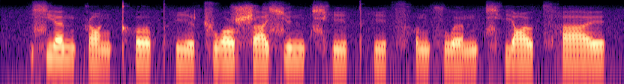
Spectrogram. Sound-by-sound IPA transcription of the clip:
ɕ j ɛ˥˩ n k ɑ˨˩ ŋ kʰ ɤ˧˥ t̪ʰ i˨˩ ʈ͡ʂ w ɔ˥˩ ʂ ä˧˥ ɕ y˥˩ n t͡ɕʰ i˨˩ t̪ʰ i˧˥ t͡sʰ ɤ˧ ŋ s w ə˧˥ n t͡ɕʰ j ɑ˥˩ ʊ̯ t͡sʰ a˥ ɪ̯

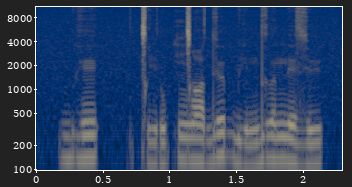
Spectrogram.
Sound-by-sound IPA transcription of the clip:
bʱ ẽ˥ | ǀ i˩ ɾ u˧ p ŋ͡ǀ ɑ˧ d ø˥ ɓ i˩ n d ɯ˥ ə̯ n e˥˩ z y˧

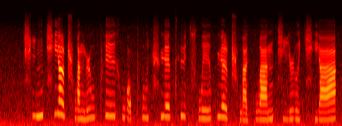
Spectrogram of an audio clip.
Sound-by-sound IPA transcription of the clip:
t͡ɕʰ i˧˥ ŋ t͡ɕʰ j ä˥˩ ʈ͡ʂʰ w a˩ n ɻ u˧˥ pʰ e˥ ɪ̯ x w ɔ̰˨˩ pʰ u˧˥ t͡ɕʰ ɥ ɛ˥ t̪ʰ y˥˩ t͡sʰ w e˧˥ ɪ̯ p ɥ ɛ˥˩ ʈ͡ʂʰ w a˩ ɪ̯ k w a˧˥ n t͡ɕ i˧˥ ɻ ɤ˥˩ t͡ɕʰ j ä˧˥

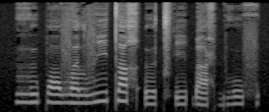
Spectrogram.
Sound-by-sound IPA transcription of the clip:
ɦ ɯ˨ p ɔ˨ v ɐ˨ l v i˦ t̪ a˦ χ ʔ ɯ˨ t͡sʼ i˨ ɓ a˨ ħ bʱ u˦ f

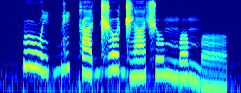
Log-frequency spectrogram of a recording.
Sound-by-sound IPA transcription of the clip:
k͡p u˦ w i˧ ɡ͡b i˦ k a˧ d͡ʒ o˦ d͡ʒ ã˧ ʃ u˧ m o˧ m o˨

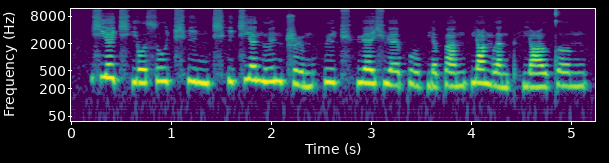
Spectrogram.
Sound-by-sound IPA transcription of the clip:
ɕ j ɛ˥˩ t͡ɕʰ j o˩ ʊ̯ s u˧˥ t͡ɕʰ i˨˩ ŋ t͡ɕʰ i˦ t͡ɕ j ɛ˥˧ n l y˥˩ n ʈ͡ʂ ɻ̩˨˩ m u˦ p y˥ t͡ɕʰ ɥ ɛ˥ ɕ ɥ ɛ˧˥ p u˨˩ p j ɛ˦ p a˧˥ n p j ɑ˥˩ ŋ l a˩ n pʰ j ɑ˧˥ ʊ̯ t̪ ɤ˥ ŋ

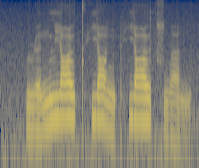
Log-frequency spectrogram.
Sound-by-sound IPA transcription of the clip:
ɻ ə˧˥ n l j ɑ˥ ʊ̯ t̪ʰ j ɑ˥˩ ŋ pʰ j ɑ˥ ʊ̯ t͡s w a˥˩ n

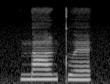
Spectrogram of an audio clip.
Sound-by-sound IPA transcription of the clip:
n aː˧ ɳ tʷ ɛ˧

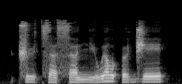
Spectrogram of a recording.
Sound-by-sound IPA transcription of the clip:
ʈ͡ʂ ʉ˦˨ t͡s ɐ˦˨ s ɐ˦ nʲ ɵ˧˩˧ w ɨ˦ lˠ ʔ ɵ˨˦ d͡ʒ e˦

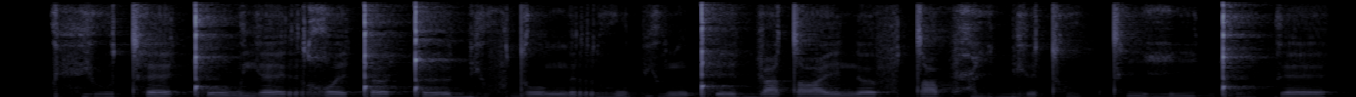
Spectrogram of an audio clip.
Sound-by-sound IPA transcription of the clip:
fʲ o̤˦˥ tʰ ɛ˥˧ ǃʼ o˥˧ w j ɛ˥˧ r ʁʷ e˦˥ ǃ œ˥˧ ǃ ø˥˧ bʲ o̤˥˧ f d o˥˧ ŋ ə˦˥ r o̤˦˥ w pʲ o̤˦˥ n ǃʼ e˥˧ bʲ ɛ˥˧ tˤ w e˦˥ n œ˦˥ f tˤ o˦˥ p ħ i̤˥˧ bʲ ø˦˥ tʰ o̤˥˧ p tʰ i˥˧ ɦ i˦˥ ǃʼ o̤˥˧ k ɛ˥˧

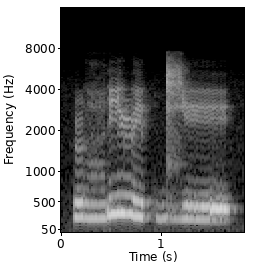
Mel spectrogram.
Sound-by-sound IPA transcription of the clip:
ɭ a̤ ɾ i ɭ e p d͡ʑ ɪː

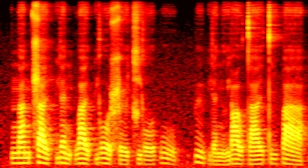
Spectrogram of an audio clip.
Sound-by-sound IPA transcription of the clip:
n̪ a˦ n ʈ͡ʂ a˥˨ ɪ̯ p j ɛ˥˨ n p w a˥˨ ɪ̯ p j o˥˨ ʊ̯ ʂ ɻ̩˨˦ t͡ɕ j o˨˦ ʊ̯ p u˥˨ | p y˥˨ p j ɛ˩ n l j ɑ˥˨ ʊ̯ t̪ a˦ ɪ̯ t̪ i˦ p ä˥˨

